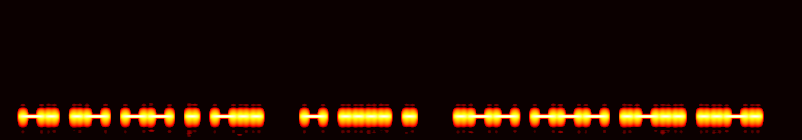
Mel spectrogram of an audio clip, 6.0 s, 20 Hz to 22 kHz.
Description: Morse code, heard as a keyed tone, about 25 wpm, 600 Hz. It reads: NAMED THE WOLF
